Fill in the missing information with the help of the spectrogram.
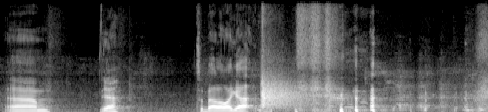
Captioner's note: laughs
